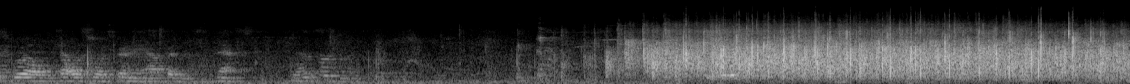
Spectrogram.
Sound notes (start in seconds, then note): 5.6 clapping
